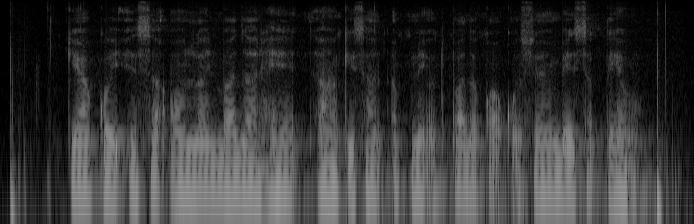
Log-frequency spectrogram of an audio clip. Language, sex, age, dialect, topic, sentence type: Hindi, male, 46-50, Marwari Dhudhari, agriculture, statement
